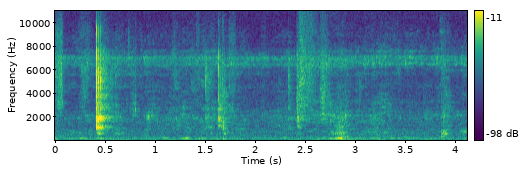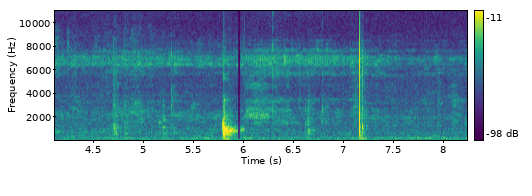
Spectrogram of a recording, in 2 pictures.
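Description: Scattered light clicks and knocks of a plastic funnel and plastic cups being handled and set down on a glass tabletop. The loudest knock comes just before six seconds in, with a short sharp click about a second later.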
